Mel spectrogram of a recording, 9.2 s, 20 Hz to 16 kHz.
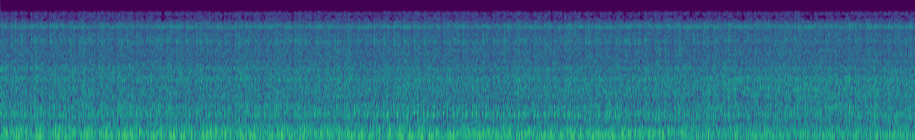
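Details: Ducati 998 Testastretta V-twin idling after inspection service and diagnostic check: steady even idle, busy mechanical dry clutch clatter over a firm low beat, no misses; healthy.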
